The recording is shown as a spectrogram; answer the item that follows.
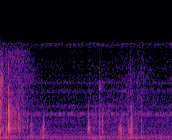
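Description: Steady electrical hum in a lecture room, with a few faint short clicks and rustles from a sheet of paper notes being handled.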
